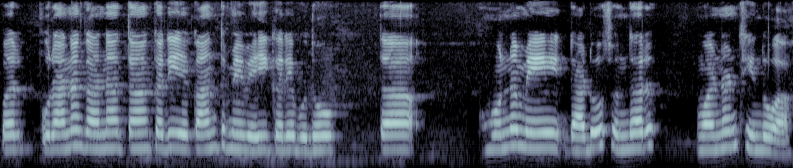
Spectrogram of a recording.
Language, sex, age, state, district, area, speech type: Sindhi, female, 30-45, Delhi, South Delhi, urban, spontaneous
